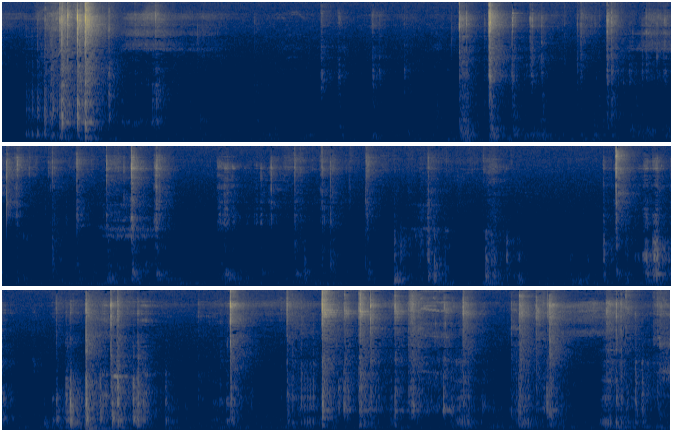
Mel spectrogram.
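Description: Faint, irregular clicks, taps and scrapes of hand-wiring a wall switch: the switch body, wires and a screwdriver working its terminal screws, with a few louder knocks near the start and about two-thirds of the way in.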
